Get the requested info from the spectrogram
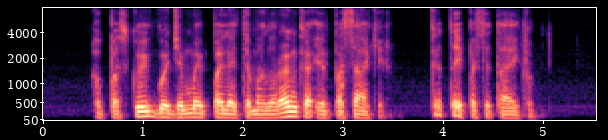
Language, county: Lithuanian, Šiauliai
